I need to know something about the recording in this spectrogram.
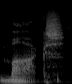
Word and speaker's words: Max: Planck or I think he actually pronounced it mocks so MUX well you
